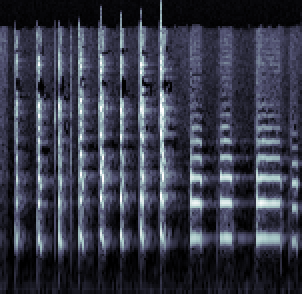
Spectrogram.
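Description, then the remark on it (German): A voice imitates a clucking chicken: a quick run of about eight sharp, harmonic clucks, then three longer drawn-out squawking notes, fairly loud with no other sounds. “Viele aus meiner Klasse sagen, dass ich das Huhn ganz gut nachmachen kann.”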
